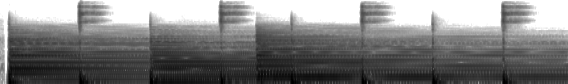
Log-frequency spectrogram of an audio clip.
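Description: Piano chords from a pop song's intro progression struck one after another in a slow, even progression, each ringing out before the next, played alone.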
